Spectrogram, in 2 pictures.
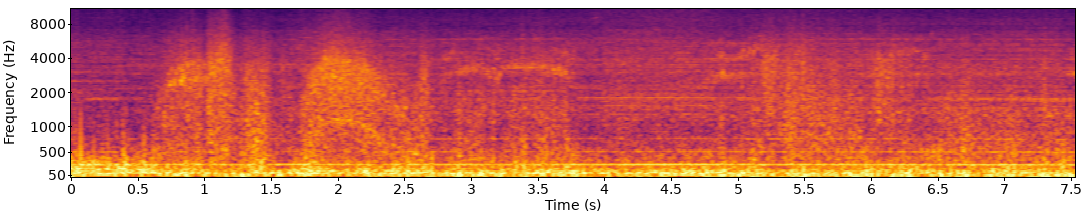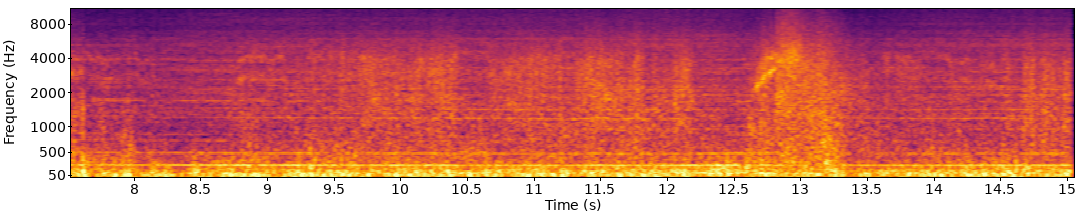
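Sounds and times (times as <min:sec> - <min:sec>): motorcycle engine cruising: 0:00.0 - 0:15.0
wind buffeting on microphone: 0:00.0 - 0:15.0.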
